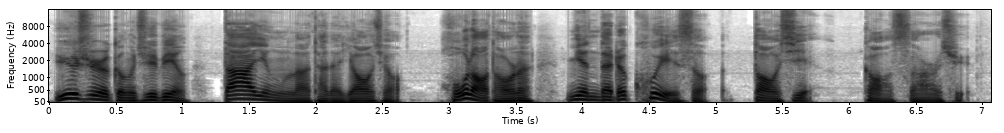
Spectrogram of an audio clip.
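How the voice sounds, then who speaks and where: A man's voice: deep voice, big pitch swings, moderate pace, darkish tone, no echo, studio quality. A man telling an old tale of spirits in a chatty, colloquial way, with asides to the listener. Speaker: storyteller. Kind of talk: casual storytelling of old tales.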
